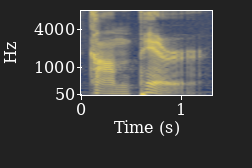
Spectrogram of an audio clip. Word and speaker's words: compare: Esa e simplemente se pone pero nunca se pronuncia, como te lo he explicado en las clases de pronunciación. Repite conmigo. Compare, compare, compare.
